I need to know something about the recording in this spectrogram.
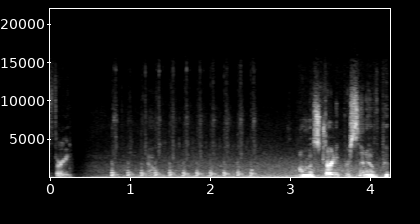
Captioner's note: knocks on door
